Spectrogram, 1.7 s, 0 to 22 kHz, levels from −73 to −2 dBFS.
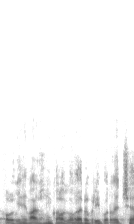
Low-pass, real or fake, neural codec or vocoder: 10.8 kHz; fake; codec, 24 kHz, 1.5 kbps, HILCodec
